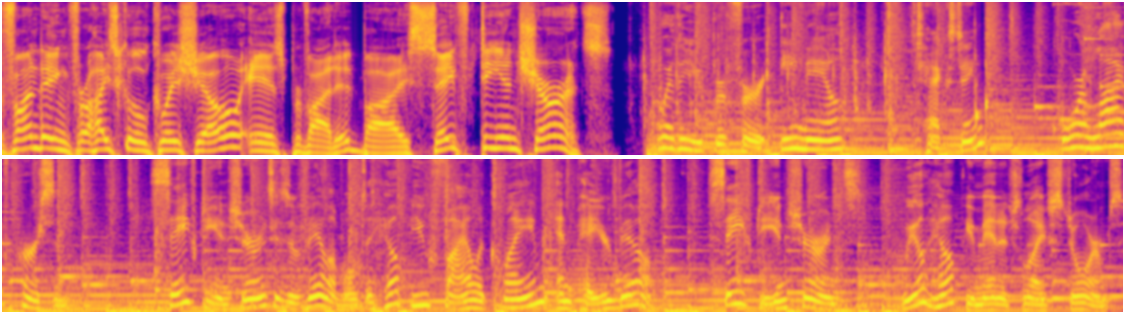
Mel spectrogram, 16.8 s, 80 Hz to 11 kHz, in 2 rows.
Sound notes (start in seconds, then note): 7.0 cellphone chirps; 7.8 cellphone rings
